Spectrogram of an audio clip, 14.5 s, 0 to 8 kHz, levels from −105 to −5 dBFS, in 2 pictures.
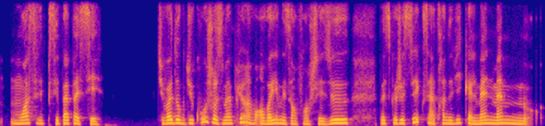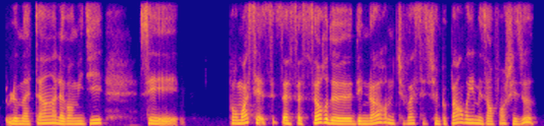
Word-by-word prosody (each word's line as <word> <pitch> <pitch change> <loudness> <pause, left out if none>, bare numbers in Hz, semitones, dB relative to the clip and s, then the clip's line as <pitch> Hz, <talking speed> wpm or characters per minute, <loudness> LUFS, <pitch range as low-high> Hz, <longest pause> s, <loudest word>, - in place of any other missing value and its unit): moi 195 +3 +1
c'est 205 -3 -6
p - - -39
c'est 185 - -2
pas 195 0 +2
passé. 165 - -1 0.7
Tu - - -6
vois? 210 +2 +6
Donc, 215 -2 +3
du 210 +3 -1
coup, 295 - -1
j'ose 225 -8 +1
même 200 - +2
plus 260 +5 -1
en 210 -6 0
envoyer 185 +3 +2
mes 190 -4 -1
enfants 170 -1 -5
chez 170 +3 -3
eux 220 +1 +5 0.4
parce 190 -1 -1
que 210 - 0
je 210 - +3
sais 165 -6 0
que - - -15
c'est - - -4
un - - 0
train 200 - -4
de 190 - +1
vie 215 +4 -2
qu'elles 180 -1 0
mènent, 200 +2 +3
même, 195 -3 +1
heu, - - -7 0.3
le 170 - +2
matin, 200 +6 +1
l'avant-midi. 175 +4 0 0.5
C'est - - 0 0.7
pour 200 -1 0
moi, 210 +4 +4
c'est 255 - 0
c'est 255 - -11
ça 195 -4 +2
ça - - -1
sort 240 +3 +3
de 170 -3 +4
des 175 +2 0
normes, 210 +4 0
tu 180 -1 -12
vois? 190 - -2
C'est 190 -2 -11
je 180 - -4
ne - - -5
peux 175 - -5
pas 205 +4 0
envoyer 230 -3 +1
mes 190 -4 -1
enfants 165 +2 -3
chez 175 +1 -4
eux! 260 0 +1
195 Hz, 250 wpm, -23 LUFS, 175-210 Hz, 0.7 s, vois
